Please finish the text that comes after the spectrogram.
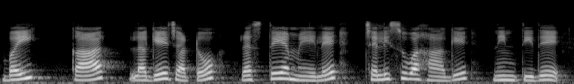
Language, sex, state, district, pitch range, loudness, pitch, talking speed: Kannada, female, Karnataka, Bangalore, 200-270 Hz, -16 LUFS, 220 Hz, 95 wpm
